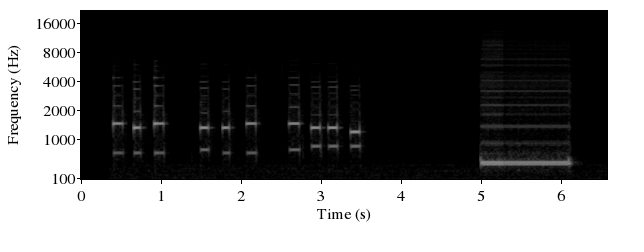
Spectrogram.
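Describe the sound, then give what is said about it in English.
A woman in a car pulled over to the roadside dials her father's phone number: ten short touch-tone beeps in quick clusters of three, three and four, followed by a single loud, steady electronic tone lasting about a second. “She pulled the car over, called her dad, and hit record.”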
